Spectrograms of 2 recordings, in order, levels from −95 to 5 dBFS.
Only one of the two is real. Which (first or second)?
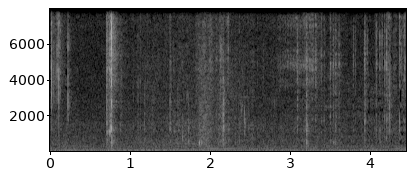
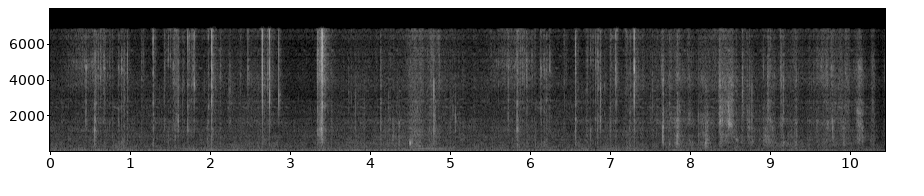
first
